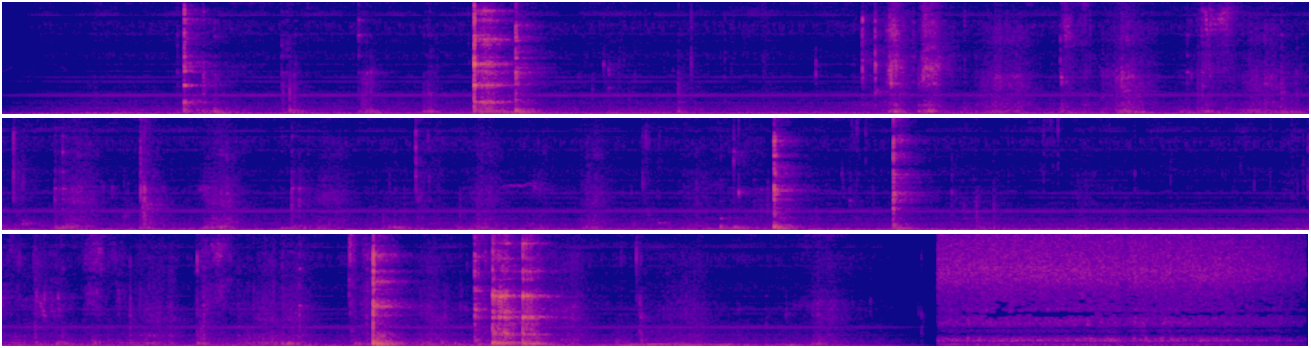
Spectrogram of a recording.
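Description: A metal spoon clinking and scraping against a ceramic bowl while someone eats, with sharp clinks at irregular intervals over a steady low hum. Near the end this gives way to a steady hiss.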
